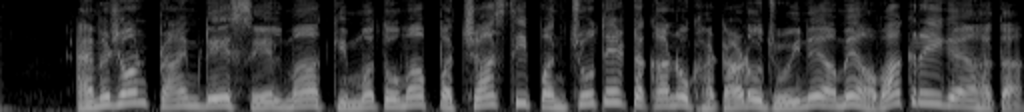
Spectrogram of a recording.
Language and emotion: Gujarati, surprised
